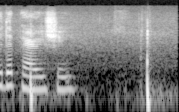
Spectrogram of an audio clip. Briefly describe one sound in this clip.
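A young woman speaks briefly into a microphone in an echoing hall.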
